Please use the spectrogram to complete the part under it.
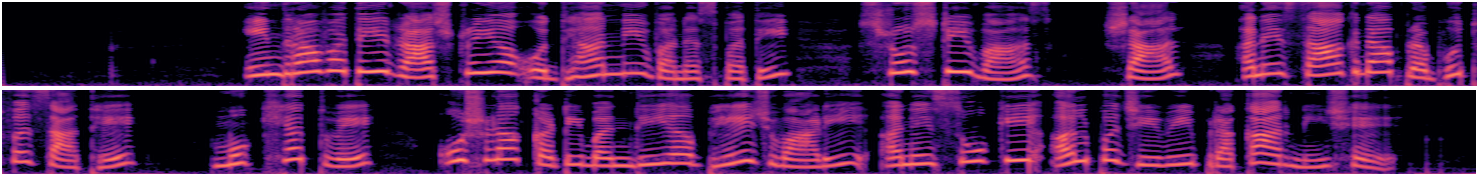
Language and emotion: Gujarati, neutral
